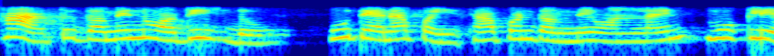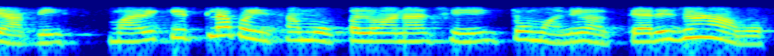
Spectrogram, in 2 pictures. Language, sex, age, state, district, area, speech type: Gujarati, female, 45-60, Gujarat, Mehsana, rural, conversation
